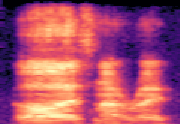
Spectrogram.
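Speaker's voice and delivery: usual speaking voice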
